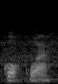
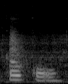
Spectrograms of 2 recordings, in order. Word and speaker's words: cocoa: po ito ay Cacao Coca yun ay kung papaano natin tawagin siya ito yun Cacao or COC pero ang tamang pronounce daw nito ay coco so ito Ayon sa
